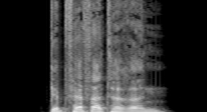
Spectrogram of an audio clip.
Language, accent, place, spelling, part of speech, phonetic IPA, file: German, Germany, Berlin, gepfefferteren, adjective, [ɡəˈp͡fɛfɐtəʁən], De-gepfefferteren.ogg
- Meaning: inflection of gepfeffert: 1. strong genitive masculine/neuter singular comparative degree 2. weak/mixed genitive/dative all-gender singular comparative degree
